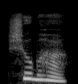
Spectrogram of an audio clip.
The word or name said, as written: ಶುಭ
